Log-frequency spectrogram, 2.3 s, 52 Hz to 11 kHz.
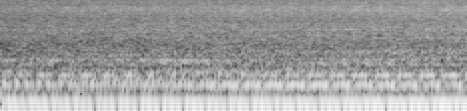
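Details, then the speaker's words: Turbo EFI 460 V8 with S480 turbo, just fired up after reinstall in truck, charging fixed: deep steady idle, no valve train noise or ticking; idling smooth. "valve noise, valve train noises, no ticking. Idling real smooth."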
